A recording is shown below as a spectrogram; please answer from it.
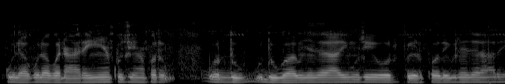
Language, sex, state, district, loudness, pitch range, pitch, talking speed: Hindi, male, Chhattisgarh, Kabirdham, -38 LUFS, 105-110 Hz, 110 Hz, 285 wpm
